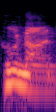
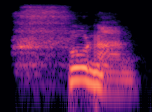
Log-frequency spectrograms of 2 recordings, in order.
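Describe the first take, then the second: First: The word begins with an H sound. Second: The word begins with an F sound. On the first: The standard pronunciation, not a local native's. The speaker calls it wrong. "you can't pronounce it Hunan" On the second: The pronunciation of a real local native. The speaker calls it right. "You have to pronounce it Funan"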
